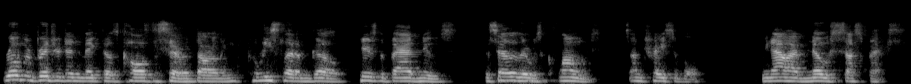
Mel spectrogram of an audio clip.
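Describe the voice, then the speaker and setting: Man reading as husky, wisecracking police detective, dull audio. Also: fairly high pitch, fairly even intonation, normal speed, a bit bright. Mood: grim. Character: gruff, wisecracking male police detective in horror film. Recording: dull home video-call audio.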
